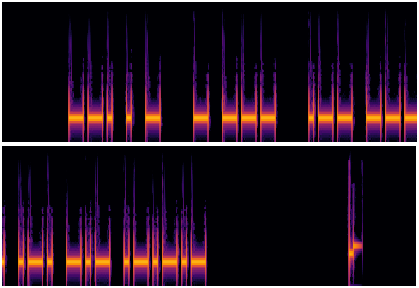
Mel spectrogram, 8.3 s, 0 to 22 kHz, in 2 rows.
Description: Morse code, heard as a keyed tone, about 25 wpm, 700 Hz. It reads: GET TO WORK.
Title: Sentences from Top 200 Words 25wpm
